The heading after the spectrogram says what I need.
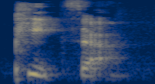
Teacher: the first syllable is stressed the second is unstressed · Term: trochee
